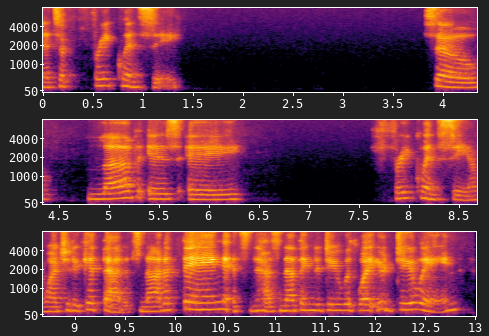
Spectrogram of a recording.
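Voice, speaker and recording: A middle-aged woman hosting a spiritual webinar, talking unscripted in a soft, halting way with many fillers and restarts. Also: on the low side. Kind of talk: unscripted teaching talk. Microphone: webinar microphone.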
